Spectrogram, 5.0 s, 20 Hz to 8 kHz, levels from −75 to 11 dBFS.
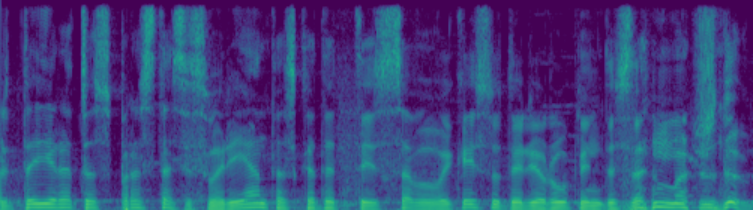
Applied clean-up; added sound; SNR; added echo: none; none; none; none.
